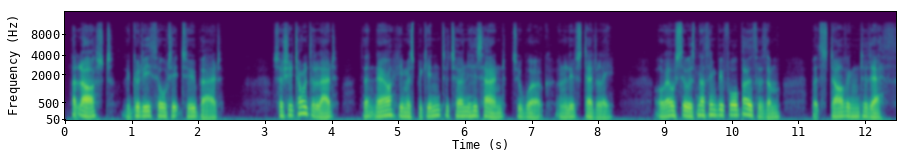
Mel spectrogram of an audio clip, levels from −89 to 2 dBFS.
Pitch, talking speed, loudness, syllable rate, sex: 110 Hz, 190 wpm, -19 LUFS, 5.0 syllables/s, male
